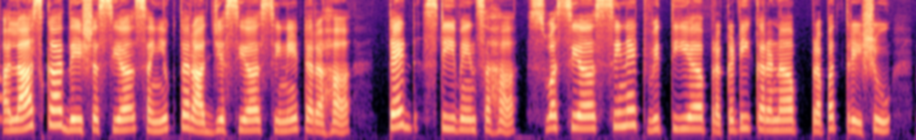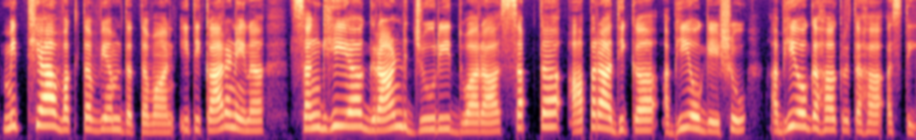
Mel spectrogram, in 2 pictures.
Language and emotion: Sanskrit, neutral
